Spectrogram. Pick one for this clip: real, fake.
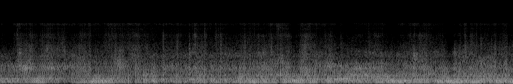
fake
